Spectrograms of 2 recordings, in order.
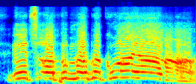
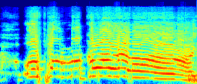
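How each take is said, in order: First: Long, high drawn-out commentator call; imitating a commentator. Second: Very high, slow stretched-out name; commentator yell. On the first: To his co-host, mock French commentator call, slow and high. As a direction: stretch the name out like a French commentator yelling. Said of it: "the commentator going". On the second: Retold or imitated. Retelling the clip, hammed-up commentator yell, very high and slow. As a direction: belt the name like a stunned commentator. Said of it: "he's just like".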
